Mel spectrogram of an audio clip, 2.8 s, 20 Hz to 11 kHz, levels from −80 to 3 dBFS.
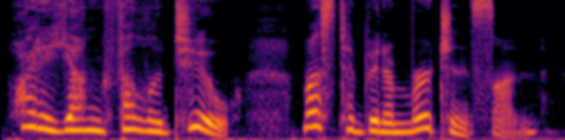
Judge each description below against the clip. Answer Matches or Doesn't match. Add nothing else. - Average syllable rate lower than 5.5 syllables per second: Doesn't match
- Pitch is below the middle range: Doesn't match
